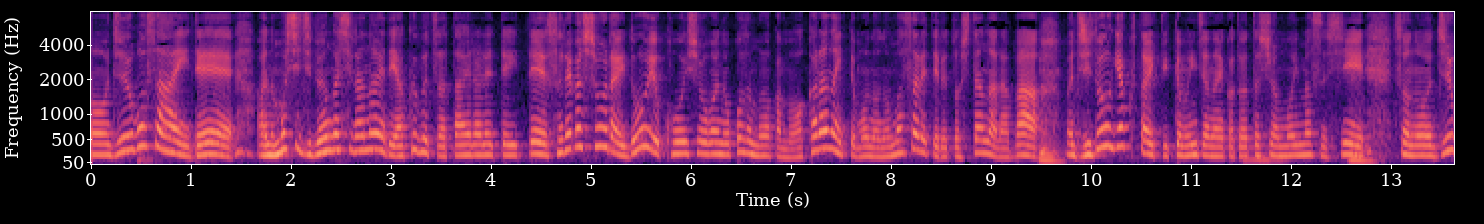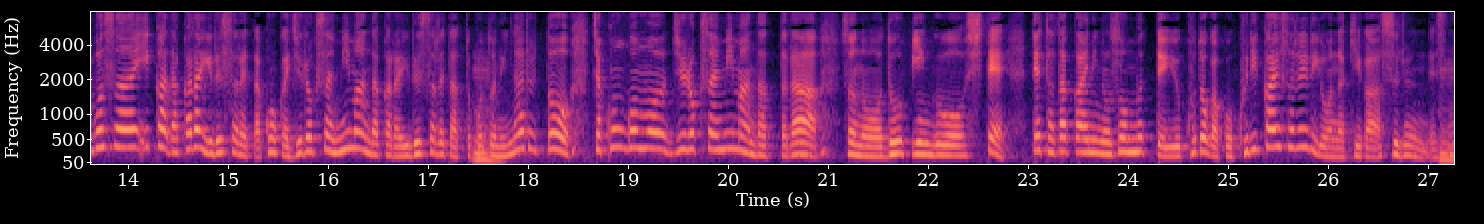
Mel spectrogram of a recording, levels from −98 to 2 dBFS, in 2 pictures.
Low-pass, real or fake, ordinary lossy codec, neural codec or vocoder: none; real; none; none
